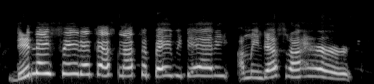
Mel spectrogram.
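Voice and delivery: innocent, high-pitched tone. Mocking how Kandi spreads gossip as a question: imitating Kandi asking innocently. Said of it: "try to do it like it's like a question".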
